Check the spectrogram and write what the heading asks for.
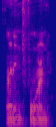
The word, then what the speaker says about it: uninformed: There's a second N up top. Not only that, the word in, in is in the top word for an extra syllable, in.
